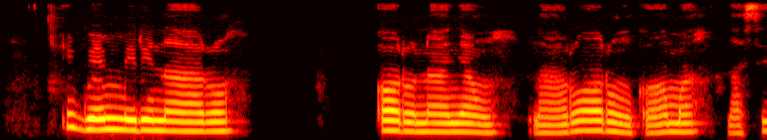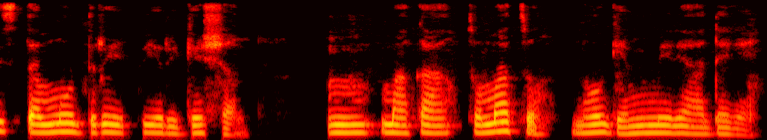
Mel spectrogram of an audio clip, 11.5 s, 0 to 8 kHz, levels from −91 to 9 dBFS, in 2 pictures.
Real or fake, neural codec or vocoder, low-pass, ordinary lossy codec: real; none; 7.2 kHz; none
